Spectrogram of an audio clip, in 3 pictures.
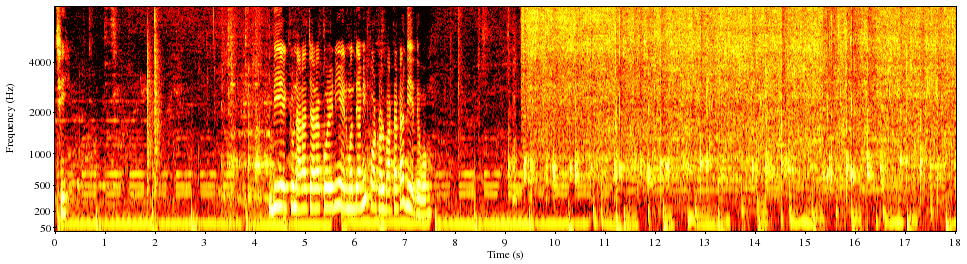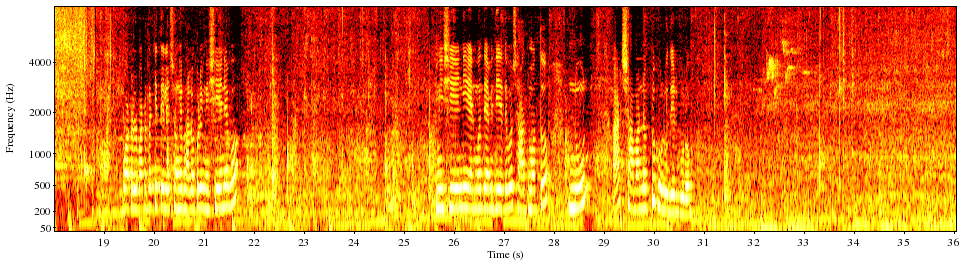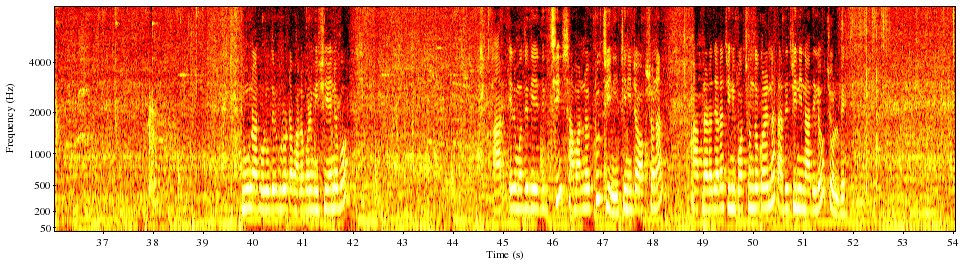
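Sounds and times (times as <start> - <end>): spatula scraping pan: 0.9 - 1.4, 3.2 - 4.8, 9.3 - 19.3, 21.7 - 25.7, 38.2 - 46.0
paste sizzling in oil: 2.1 - 6.9, 7.7 - 26.5, 27.9 - 31.4, 32.2 - 54.0
spoon scraping a bowl: 3.3 - 4.4, 21.8 - 25.3, 38.5 - 39.8, 42.0 - 44.8
spatula tapping pan: 42.2 - 45.1.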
